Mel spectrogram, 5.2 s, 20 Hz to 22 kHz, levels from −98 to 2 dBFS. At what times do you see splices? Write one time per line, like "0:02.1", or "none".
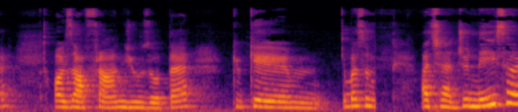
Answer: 0:03.8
